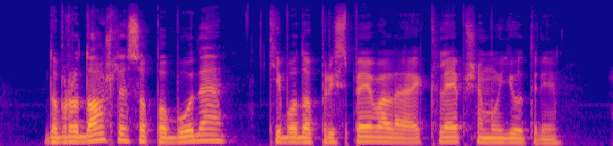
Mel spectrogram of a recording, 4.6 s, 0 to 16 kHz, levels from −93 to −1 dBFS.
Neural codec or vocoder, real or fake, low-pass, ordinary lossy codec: vocoder, 44.1 kHz, 128 mel bands every 512 samples, BigVGAN v2; fake; 14.4 kHz; none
